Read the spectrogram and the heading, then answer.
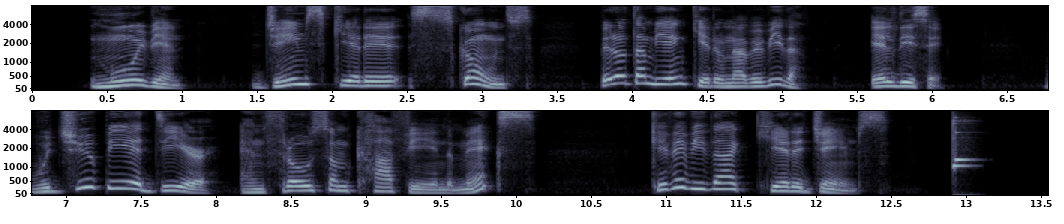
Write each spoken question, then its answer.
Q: ¿Qué bebida quiere James?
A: Exacto. Coffee.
